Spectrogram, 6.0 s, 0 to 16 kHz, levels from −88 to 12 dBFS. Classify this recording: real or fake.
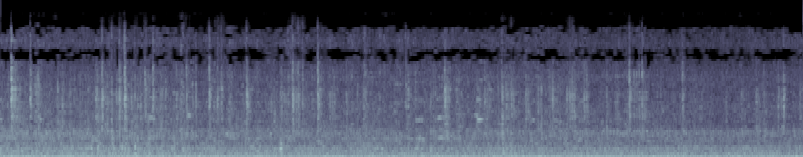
real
